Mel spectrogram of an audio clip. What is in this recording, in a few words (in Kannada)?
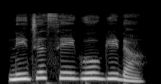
"ನಿಜಸೇಗೋ ಗಿಡ", Kannada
